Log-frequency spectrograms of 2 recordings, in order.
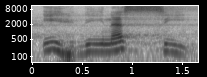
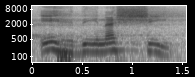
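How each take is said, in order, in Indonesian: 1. Bunyi s itu s polos yang tipis. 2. Bunyi s diganti dengan bunyi sh. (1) "Ada yang baca ihdinas si, sin" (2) "ganti huruf sad dengan shin"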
